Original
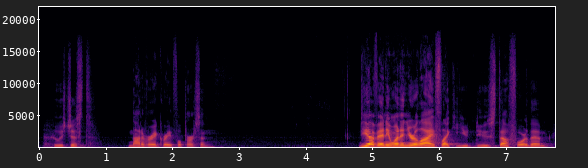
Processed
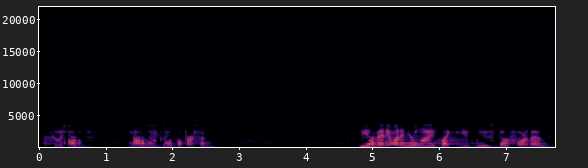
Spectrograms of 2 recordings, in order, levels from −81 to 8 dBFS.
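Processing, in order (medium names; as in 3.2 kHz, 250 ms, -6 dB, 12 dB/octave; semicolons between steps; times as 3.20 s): FFT filter 220 Hz 0 dB, 930 Hz -12 dB, 1.6 kHz +14 dB; in parallel at 0 dB: compression, threshold -28 dBFS, peak gain reduction 20 dB; 0.38–2.09 s: on the sum: integer overflow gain 16.5 dB; cascade formant filter a; lamp-driven phase shifter 1 Hz; trim +7 dB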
